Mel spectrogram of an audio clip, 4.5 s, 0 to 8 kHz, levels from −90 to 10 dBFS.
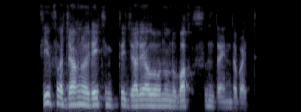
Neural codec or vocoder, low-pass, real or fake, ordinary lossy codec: codec, 16 kHz, 8 kbps, FreqCodec, larger model; 7.2 kHz; fake; Opus, 24 kbps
